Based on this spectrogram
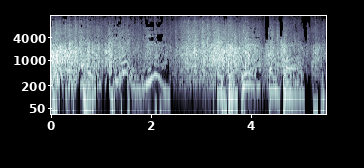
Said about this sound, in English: Some more applause for Jane Allsop.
